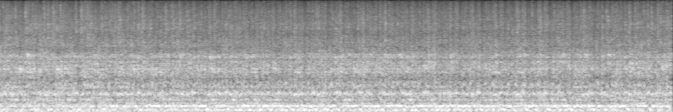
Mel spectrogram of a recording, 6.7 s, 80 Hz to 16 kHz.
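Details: Freshly rebuilt 406 small-block V8 in an S10, first fire-up, timing set at 32°, about 150 degrees; steady idle with an uneven lumpy beat, running a lot rich; owner suspects mixture and idle need redoing.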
